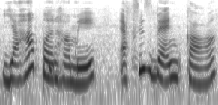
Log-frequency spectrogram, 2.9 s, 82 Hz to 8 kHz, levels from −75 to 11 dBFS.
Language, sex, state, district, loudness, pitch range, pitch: Hindi, female, Himachal Pradesh, Shimla, -12 LUFS, 235-290 Hz, 255 Hz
